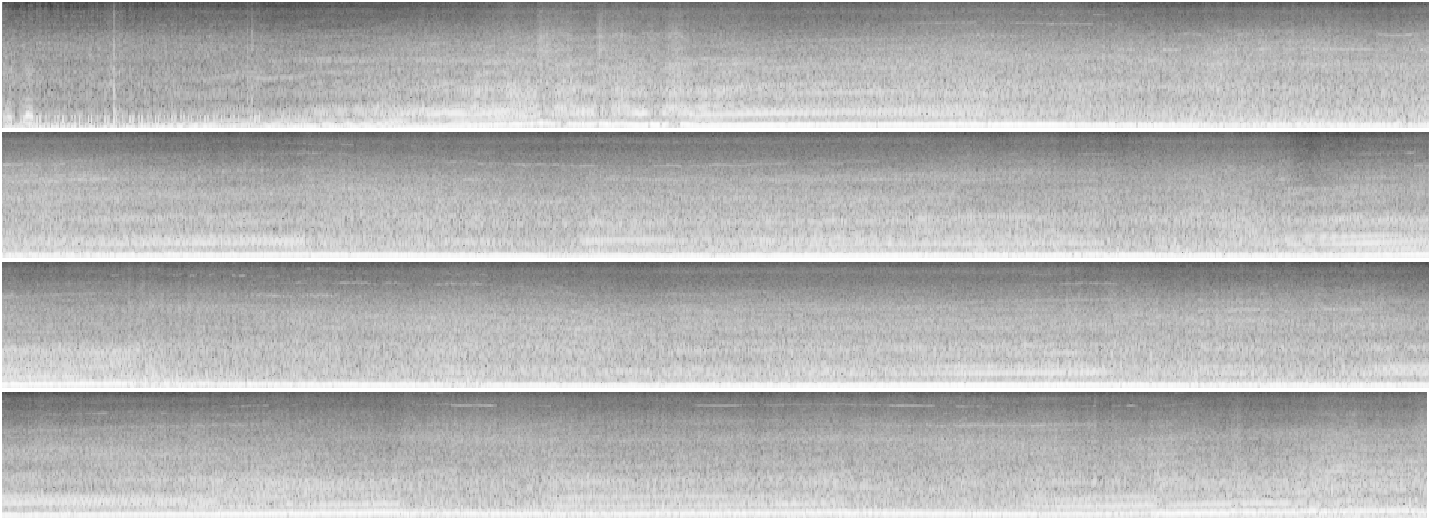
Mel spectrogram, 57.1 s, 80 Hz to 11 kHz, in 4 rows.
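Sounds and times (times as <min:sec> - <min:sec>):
motorcycle engine: 0:00.0 - 0:57.0
wind noise: 0:22.4 - 0:57.0.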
